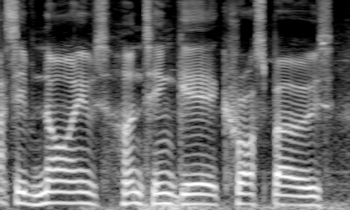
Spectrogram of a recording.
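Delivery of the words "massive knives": usual speaking voice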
